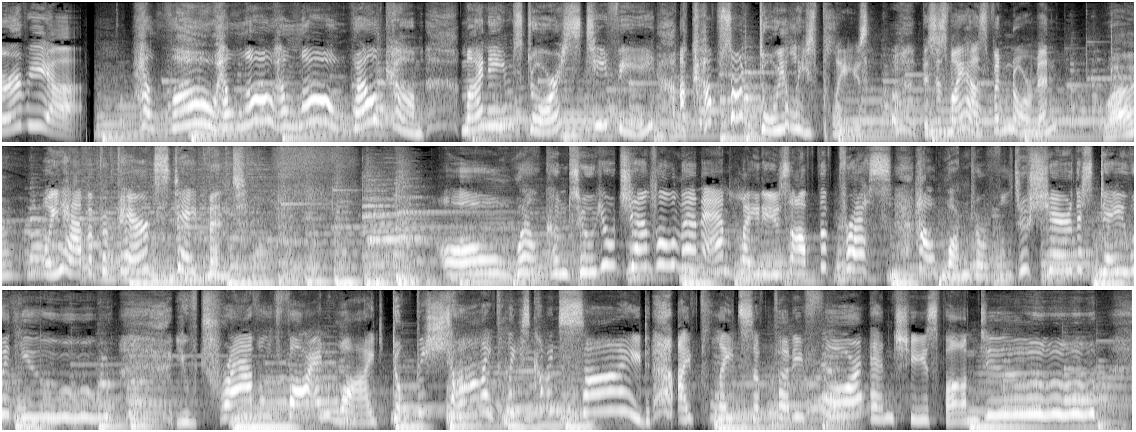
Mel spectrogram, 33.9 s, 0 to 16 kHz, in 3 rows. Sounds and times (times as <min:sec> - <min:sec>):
Speech: 0:00.0 - 0:04.1, 0:09.2 - 0:13.7
Music: 0:00.9 - 0:33.9.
